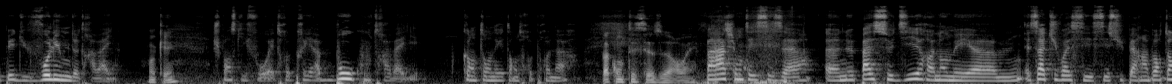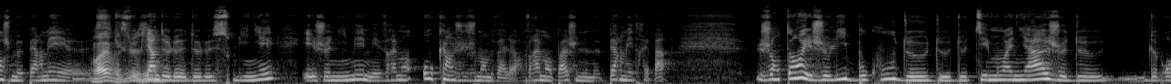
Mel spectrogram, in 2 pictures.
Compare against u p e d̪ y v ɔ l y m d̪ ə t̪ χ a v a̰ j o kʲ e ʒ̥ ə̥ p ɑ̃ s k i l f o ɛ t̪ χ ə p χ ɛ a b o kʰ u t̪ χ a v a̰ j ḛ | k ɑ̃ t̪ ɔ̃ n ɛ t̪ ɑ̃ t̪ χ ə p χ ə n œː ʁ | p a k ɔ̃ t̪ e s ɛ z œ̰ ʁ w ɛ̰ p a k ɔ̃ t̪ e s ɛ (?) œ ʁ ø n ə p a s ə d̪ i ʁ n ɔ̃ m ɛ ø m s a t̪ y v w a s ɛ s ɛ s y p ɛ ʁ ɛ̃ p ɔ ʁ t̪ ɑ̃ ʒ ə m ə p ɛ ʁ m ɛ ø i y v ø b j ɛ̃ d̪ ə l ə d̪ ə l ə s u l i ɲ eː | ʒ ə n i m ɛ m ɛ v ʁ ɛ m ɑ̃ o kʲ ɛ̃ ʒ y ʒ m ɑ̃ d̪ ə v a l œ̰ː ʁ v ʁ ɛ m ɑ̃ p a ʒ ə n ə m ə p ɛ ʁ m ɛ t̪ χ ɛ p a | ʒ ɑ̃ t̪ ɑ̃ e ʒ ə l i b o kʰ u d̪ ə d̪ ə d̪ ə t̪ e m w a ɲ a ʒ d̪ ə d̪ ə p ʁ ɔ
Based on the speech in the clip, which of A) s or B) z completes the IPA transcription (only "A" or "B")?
B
